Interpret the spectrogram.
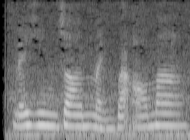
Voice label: cantonese do you understand me now

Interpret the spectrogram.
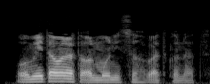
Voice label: she can speak German, Dari

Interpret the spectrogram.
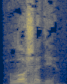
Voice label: "horses", russian

